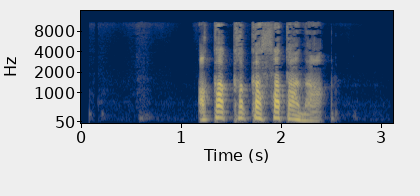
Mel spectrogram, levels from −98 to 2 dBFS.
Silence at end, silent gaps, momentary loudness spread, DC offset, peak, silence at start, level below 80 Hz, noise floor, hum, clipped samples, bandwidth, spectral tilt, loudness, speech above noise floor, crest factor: 0.75 s; none; 12 LU; under 0.1%; -2 dBFS; 1.15 s; -60 dBFS; -78 dBFS; none; under 0.1%; 11.5 kHz; -4 dB/octave; -23 LUFS; 56 dB; 24 dB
